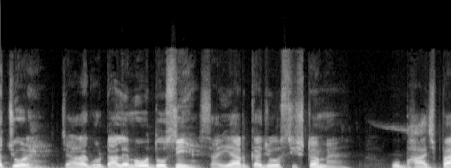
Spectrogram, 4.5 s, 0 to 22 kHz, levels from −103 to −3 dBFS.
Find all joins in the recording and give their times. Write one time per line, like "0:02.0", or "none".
0:02.1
